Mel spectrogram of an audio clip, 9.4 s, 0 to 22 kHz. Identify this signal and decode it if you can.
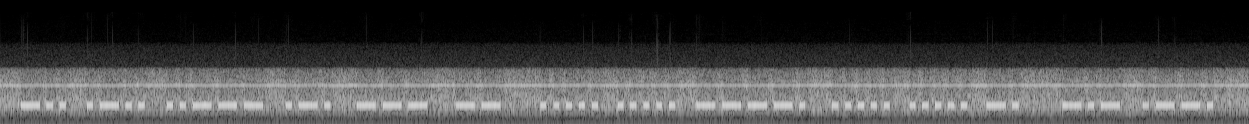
Morse code, heard as a keyed tone, about 25 wpm, 490 Hz, with radio noise. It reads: DL2ROM 559 55N KP
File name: oh1xt-2m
